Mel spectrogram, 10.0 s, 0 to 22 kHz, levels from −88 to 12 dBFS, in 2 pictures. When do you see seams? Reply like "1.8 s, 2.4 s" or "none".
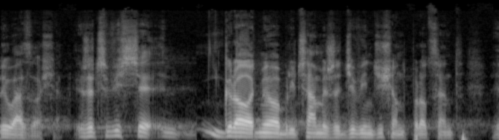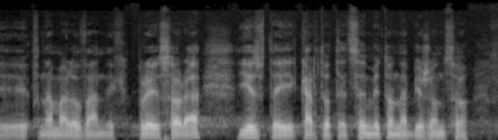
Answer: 2.5 s, 5.3 s, 6.3 s, 7.6 s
